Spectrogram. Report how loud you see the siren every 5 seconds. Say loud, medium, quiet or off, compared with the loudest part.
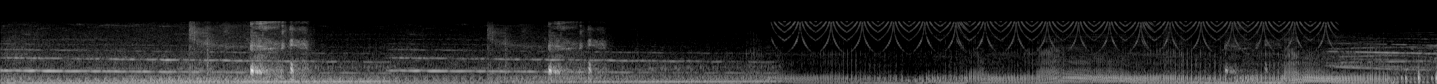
loud, medium, quiet.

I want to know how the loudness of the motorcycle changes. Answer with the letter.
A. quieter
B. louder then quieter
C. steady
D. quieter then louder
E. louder
D.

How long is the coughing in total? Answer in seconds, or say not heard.
4 s.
